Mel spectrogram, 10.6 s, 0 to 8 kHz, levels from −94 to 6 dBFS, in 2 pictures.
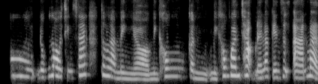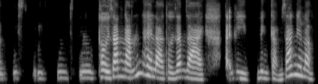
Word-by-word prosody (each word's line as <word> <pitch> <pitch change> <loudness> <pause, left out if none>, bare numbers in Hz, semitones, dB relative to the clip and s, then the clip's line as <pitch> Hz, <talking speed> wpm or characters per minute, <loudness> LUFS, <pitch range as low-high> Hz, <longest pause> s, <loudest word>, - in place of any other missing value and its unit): Ừ, 300 - -2 0.4
đúng 250 -1 -3 0.2
rồi, 290 -2 +6
chính 470 -1 -6
xác. 345 -5 0 0.2
Tức 330 -3 -1
là 265 -4 +1
mình, 205 -3 -5
ờ, 180 -2 +1
mình 185 +1 -7
không 285 +1 -4 0.2
cần 200 -7 -5
mình 200 -1 -5
không 300 +2 -2
quan 310 -1 +5
trọng 320 0 +5
đấy 230 0 -1
là 275 +1 0
cái 240 -2 -3
dự 470 - -6
án 225 +4 +3
mà, 285 -7 +5 0.2
ừm, 215 - -13
s - - -6
ừm, 210 - -14 0.2
ừm, 225 -1 -12 0.2
ừm, - - -7 0.2
thời 250 -3 +2
gian 270 +2 +5
ngắn 235 -2 +4 0.2
hay 310 -4 +3
là 230 -5 +3
thời 210 -2 -5
gian 240 +3 +1
dài. 195 -6 +3 0.4
Tại - - 0
vì 210 -4 -5
mình 215 -2 -6
cảm 185 -6 -4
giác 315 - +3
như 335 -2 +2
là, 255 -5 0
240 Hz, 240 wpm, -24 LUFS, 210-285 Hz, 0.4 s, rồi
